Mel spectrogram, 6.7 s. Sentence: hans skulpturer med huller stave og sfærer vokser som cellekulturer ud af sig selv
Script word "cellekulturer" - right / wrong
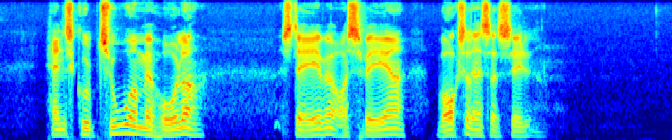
wrong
